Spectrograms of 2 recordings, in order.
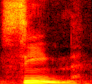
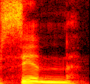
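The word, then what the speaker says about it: שׂין: Now, if we put the dot here, then it'd be seen. Seen or sin, some people say, but Sheen would be what we'd have over here.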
